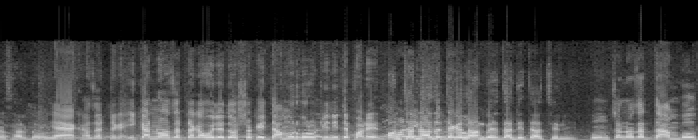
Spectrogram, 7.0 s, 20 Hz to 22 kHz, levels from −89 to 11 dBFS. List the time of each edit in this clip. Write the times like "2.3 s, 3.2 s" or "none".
3.9 s

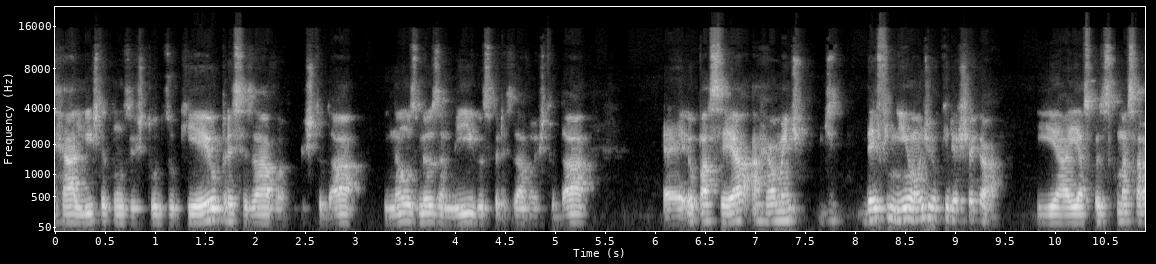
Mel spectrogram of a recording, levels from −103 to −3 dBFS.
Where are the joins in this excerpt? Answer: none

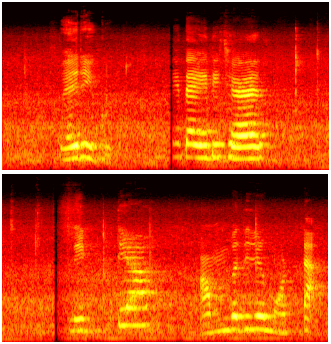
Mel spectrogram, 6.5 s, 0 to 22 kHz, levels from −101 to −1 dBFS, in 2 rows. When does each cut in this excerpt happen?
none

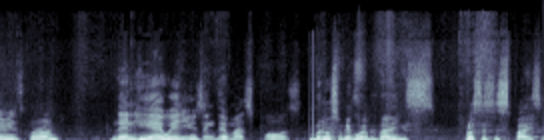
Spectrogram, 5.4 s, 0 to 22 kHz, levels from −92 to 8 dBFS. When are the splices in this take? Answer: 3.0 s

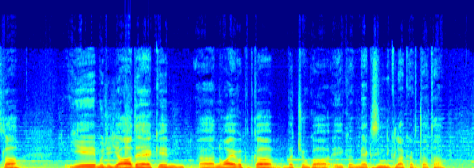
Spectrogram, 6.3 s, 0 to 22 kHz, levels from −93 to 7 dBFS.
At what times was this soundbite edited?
none

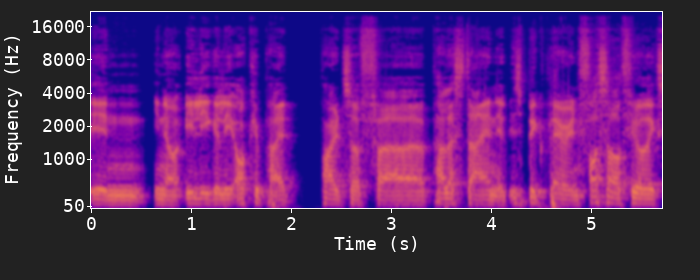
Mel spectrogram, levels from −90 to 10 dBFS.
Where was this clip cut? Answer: 4.1 s

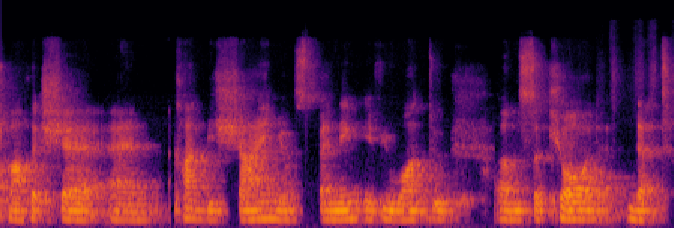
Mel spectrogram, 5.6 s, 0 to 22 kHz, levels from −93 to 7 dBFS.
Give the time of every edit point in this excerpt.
1.5 s, 4.1 s

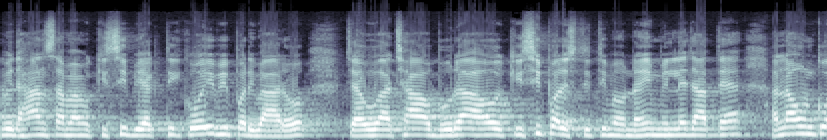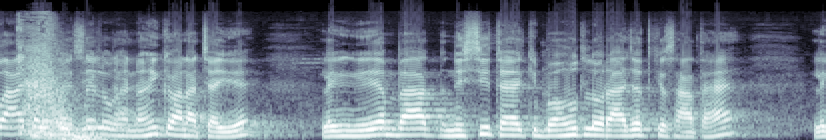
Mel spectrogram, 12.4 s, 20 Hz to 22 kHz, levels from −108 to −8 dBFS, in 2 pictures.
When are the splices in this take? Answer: 6.8 s

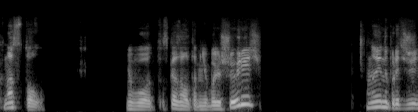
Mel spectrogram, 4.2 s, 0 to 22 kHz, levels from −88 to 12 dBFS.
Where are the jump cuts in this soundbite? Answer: none

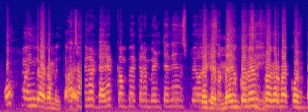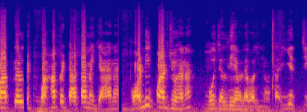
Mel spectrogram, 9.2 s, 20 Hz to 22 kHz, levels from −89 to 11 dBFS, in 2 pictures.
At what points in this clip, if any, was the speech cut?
1.2 s, 5.1 s, 6.5 s

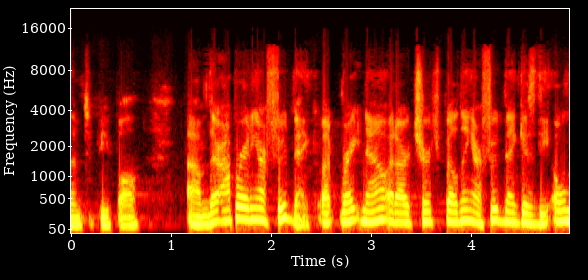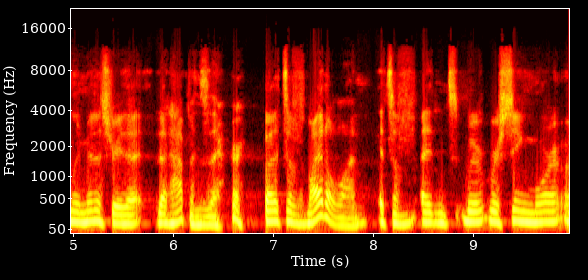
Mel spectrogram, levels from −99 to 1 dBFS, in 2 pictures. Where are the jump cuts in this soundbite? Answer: 6.8 s

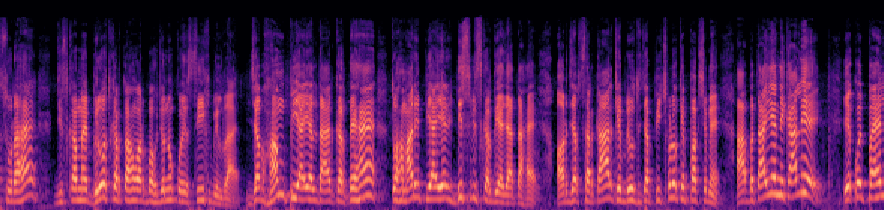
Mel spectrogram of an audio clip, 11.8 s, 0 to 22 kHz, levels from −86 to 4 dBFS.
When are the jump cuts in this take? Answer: 3.2 s

